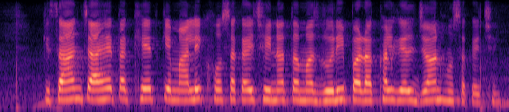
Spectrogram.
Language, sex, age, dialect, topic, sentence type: Magahi, male, 31-35, Western, agriculture, statement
